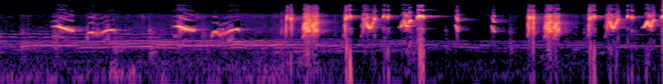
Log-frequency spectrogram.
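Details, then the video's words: A long-tailed shrike sings a lure song aimed at drawing replies from other shrikes. Four slurred whistles in two pairs come first, then a sequence of harsh, clipped chattering bursts. "Cendet LAIN gak bisa DIAM dengar SUARA Pancingan Pentet GACOR yang satu ini"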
